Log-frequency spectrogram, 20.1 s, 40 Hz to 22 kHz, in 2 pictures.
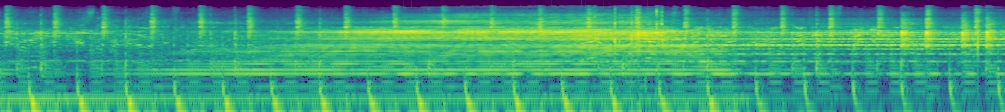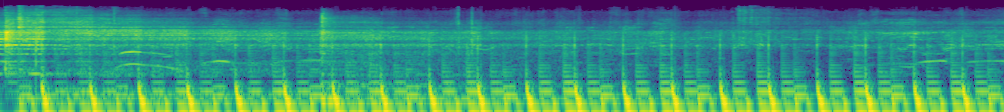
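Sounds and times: held synth chords: 0.0s - 19.9s
electronic dance music: 0.0s - 20.0s
steady kick drum: 0.0s - 20.0s.

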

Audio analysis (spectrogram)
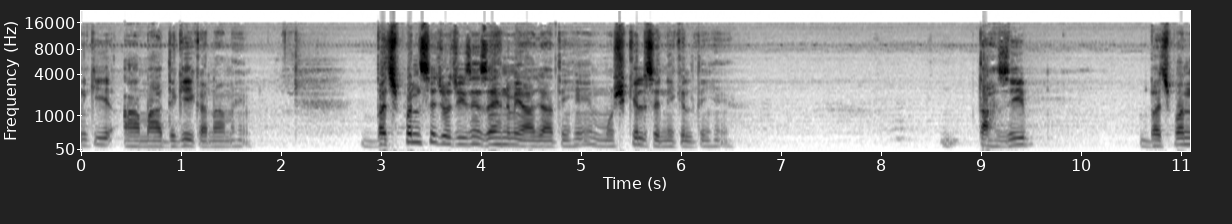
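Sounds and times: faint buzzing hum: 0.0s - 11.0s.

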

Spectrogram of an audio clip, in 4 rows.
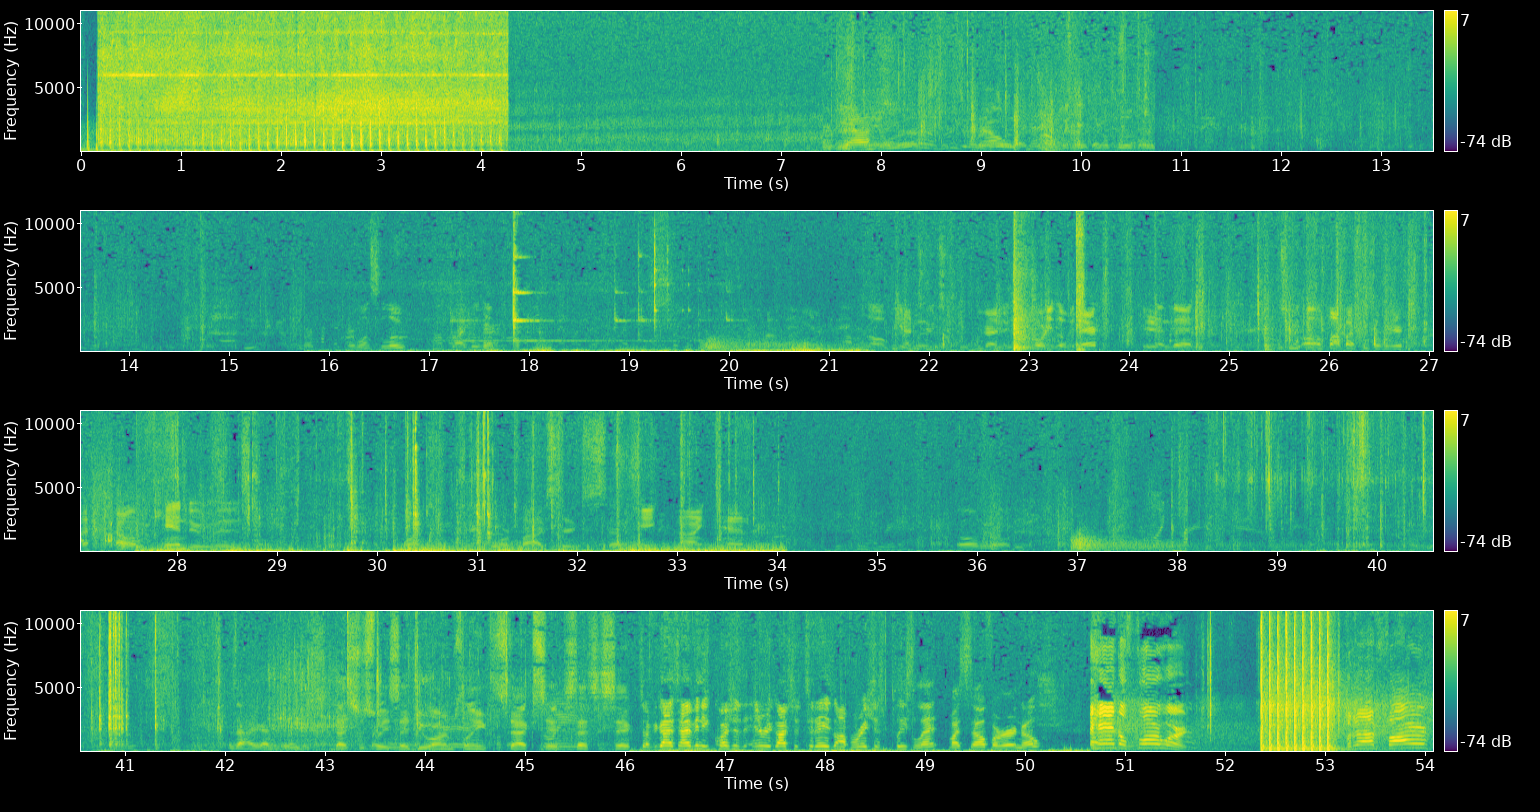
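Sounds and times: low wind rumble: 15.8s - 22.6s, 27.6s - 34.2s.

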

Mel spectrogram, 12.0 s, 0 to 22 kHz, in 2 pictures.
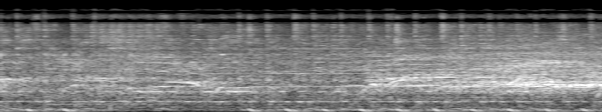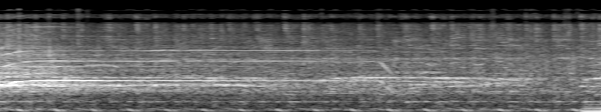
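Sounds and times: crowd cheering and shouting: 0.0s - 12.0s
dance music with heavy bass: 8.8s - 12.0s.

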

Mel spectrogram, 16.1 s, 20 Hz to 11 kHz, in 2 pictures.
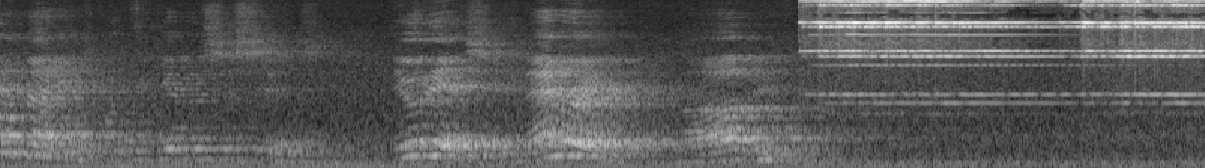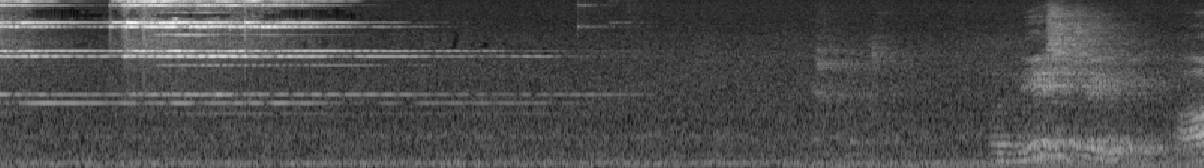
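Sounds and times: altar bells ringing: 5.3s - 13.2s.

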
